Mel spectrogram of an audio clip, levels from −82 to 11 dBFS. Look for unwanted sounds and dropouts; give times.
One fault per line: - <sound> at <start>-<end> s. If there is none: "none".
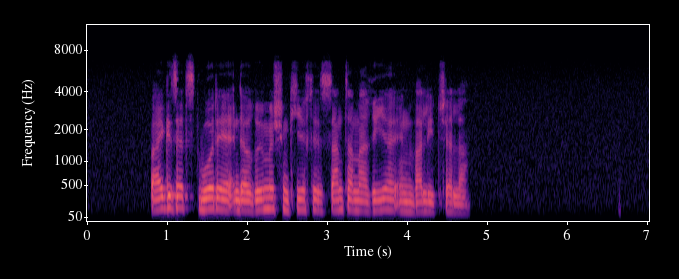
none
